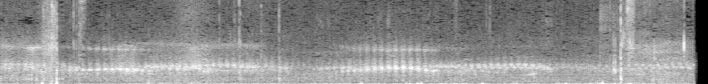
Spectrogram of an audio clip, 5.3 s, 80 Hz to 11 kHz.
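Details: A steady chorus of water frogs, recorded 29 November 2022 alongside a great crested grebe, many overlapping rattling, purring croaks merging into one continuous churring drone over a low rumble of wind.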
